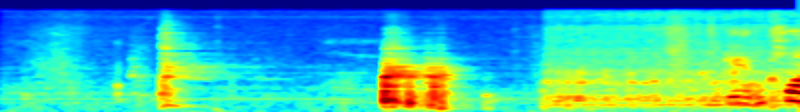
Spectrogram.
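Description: Metal clanks of a lid and utensil on a stainless steel cooking pot, twice: a light knock about a second in and a louder, ringing clank about two seconds in. A steady hiss comes in from shortly before the end.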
